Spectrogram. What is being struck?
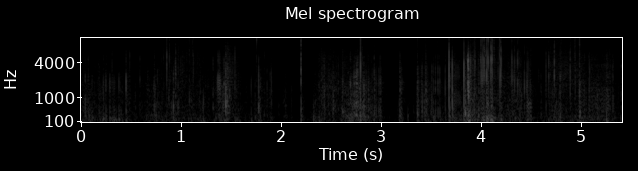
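Fabric pouch covered in plastic sequins.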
